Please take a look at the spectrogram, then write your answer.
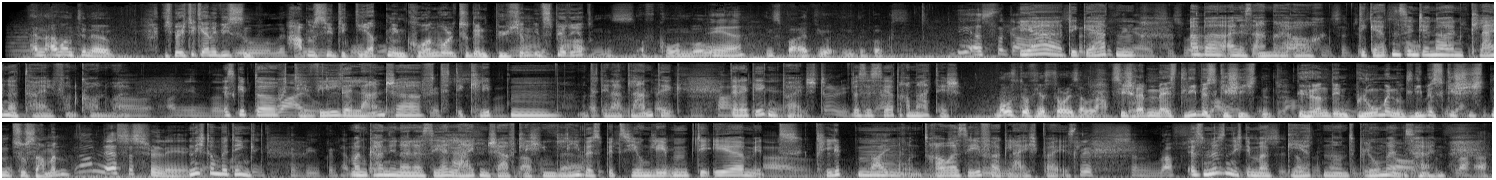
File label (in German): Sprecherdemo VoiceOver; Pilcher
